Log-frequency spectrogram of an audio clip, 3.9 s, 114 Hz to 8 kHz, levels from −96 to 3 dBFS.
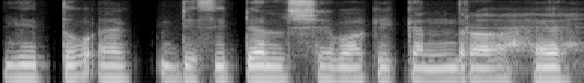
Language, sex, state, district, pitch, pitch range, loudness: Hindi, male, Tripura, Unakoti, 135 Hz, 130-140 Hz, -18 LUFS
